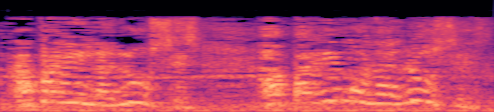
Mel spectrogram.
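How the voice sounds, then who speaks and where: An actor with an Argentine accent playing an excitable, jittery survivor in a radio drama. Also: male voice, very high-pitched, a little slow. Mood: panicked. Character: Lucas, excitable, jittery, slangy male friend among survivors. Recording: music clearly behind the voice.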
